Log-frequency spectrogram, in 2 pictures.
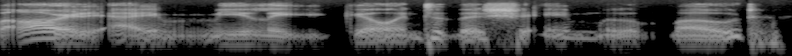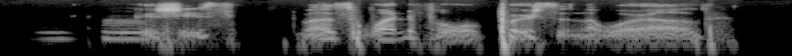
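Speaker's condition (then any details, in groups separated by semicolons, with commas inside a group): Multiple sclerosis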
